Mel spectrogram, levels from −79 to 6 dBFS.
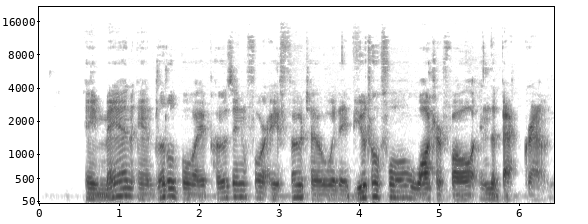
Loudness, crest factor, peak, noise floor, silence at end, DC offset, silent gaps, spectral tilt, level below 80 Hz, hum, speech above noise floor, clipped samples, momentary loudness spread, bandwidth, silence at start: -20 LUFS; 18 dB; -2 dBFS; -66 dBFS; 0.1 s; under 0.1%; none; -6 dB/octave; -56 dBFS; none; 47 dB; under 0.1%; 5 LU; 15 kHz; 0.6 s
